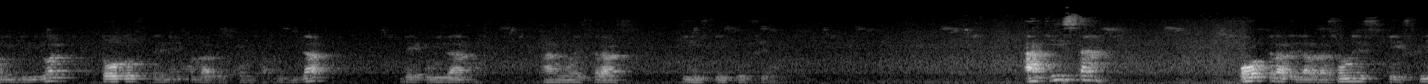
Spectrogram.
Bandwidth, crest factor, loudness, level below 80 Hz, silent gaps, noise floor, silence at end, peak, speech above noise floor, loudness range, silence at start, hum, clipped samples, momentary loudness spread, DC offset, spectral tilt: 16 kHz; 26 dB; -24 LUFS; -62 dBFS; none; -51 dBFS; 0 s; -2 dBFS; 27 dB; 17 LU; 0 s; none; under 0.1%; 27 LU; under 0.1%; -4.5 dB/octave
